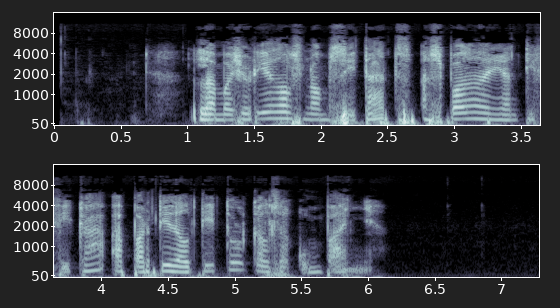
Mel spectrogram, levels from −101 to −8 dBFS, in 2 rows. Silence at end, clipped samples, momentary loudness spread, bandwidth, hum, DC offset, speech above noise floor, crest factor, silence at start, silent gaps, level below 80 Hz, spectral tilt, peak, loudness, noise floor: 1.2 s; under 0.1%; 13 LU; 11.5 kHz; none; under 0.1%; 52 dB; 22 dB; 0.75 s; none; -40 dBFS; -4.5 dB/octave; -4 dBFS; -24 LUFS; -78 dBFS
